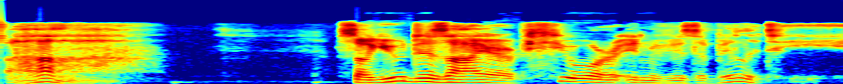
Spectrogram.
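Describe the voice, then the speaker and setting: A man with a medium-pitched voice performs a put-on character voice with lively intonation. He speaks very slowly, with long, frequent pauses. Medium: actual play. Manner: tempting, knowing.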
